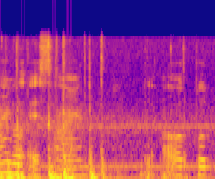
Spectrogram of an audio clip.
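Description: Typing on a computer keyboard, short key clicks as a word is typed. A person's voice is heard briefly in the first second.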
